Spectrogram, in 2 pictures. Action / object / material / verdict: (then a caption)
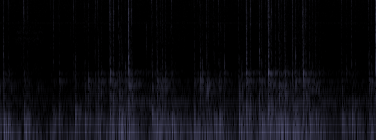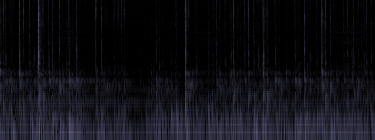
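tap / plastic laptop keyboard / plastic / none. Fingertips with short blue-painted nails type rapid taps on a backlit plastic laptop keyboard with hollow keycaps. The quick, dry clicks run steadily throughout over a strong low, humming background.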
